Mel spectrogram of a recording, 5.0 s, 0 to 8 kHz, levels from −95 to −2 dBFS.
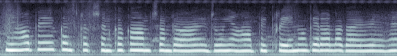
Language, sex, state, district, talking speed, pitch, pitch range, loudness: Hindi, female, Bihar, West Champaran, 195 wpm, 310 Hz, 300-325 Hz, -12 LUFS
